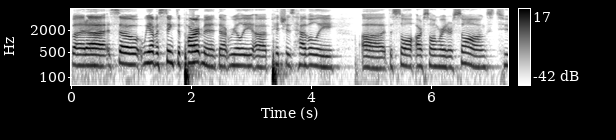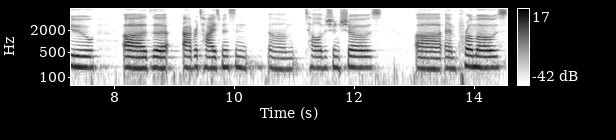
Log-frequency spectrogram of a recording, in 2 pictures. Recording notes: The show airs live each Wednesday at 8pm on WPSC-FM, Brave New Radio. In this episode, we hear a (recorded, duh) live panel discussion.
